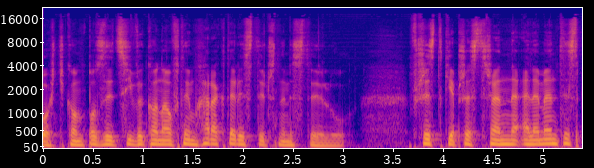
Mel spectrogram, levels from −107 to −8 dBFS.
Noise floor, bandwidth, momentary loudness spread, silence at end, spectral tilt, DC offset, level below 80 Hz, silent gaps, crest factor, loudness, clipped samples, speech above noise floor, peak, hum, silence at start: -60 dBFS; 17.5 kHz; 8 LU; 0 s; -5.5 dB/octave; under 0.1%; -54 dBFS; none; 16 dB; -35 LUFS; under 0.1%; 26 dB; -18 dBFS; none; 0 s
